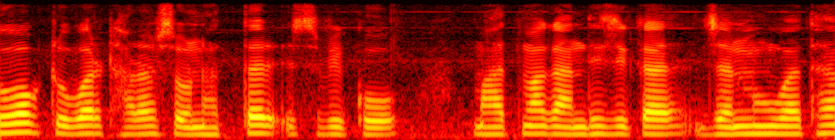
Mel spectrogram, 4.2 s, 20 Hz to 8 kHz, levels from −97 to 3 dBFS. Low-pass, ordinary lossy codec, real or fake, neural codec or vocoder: 7.2 kHz; none; real; none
